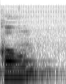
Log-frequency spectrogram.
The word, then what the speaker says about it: comb: यहाँ देखिएगा comb उसको पढ़ते हैं, बी साइलेंट, comb, और अगर प्लूरल है तो वो combs हो जाएगा. combs बी को इनंसिएट या प्रोनाउंस नहीं करते हैं, तो इसलिए a comb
